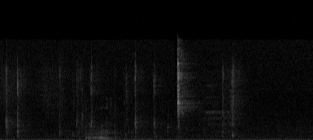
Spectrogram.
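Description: Keystrokes on a computer keyboard: about eight sharp, irregular clicks as letters are typed into the crossword grid.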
